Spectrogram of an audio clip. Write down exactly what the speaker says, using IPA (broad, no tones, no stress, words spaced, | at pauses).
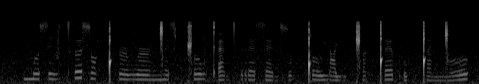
mʊsiv tʰəsɔǃʰə˞ və˞ŋ͡ǀɪs ǁʊvkʼæɡtʰrɛ sɛɡsu ǃʊvjɑjiǁʌ ǃɛpʼubǃæ ŋ͡ǀʊ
